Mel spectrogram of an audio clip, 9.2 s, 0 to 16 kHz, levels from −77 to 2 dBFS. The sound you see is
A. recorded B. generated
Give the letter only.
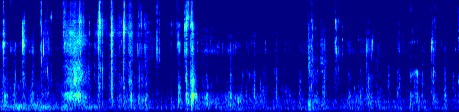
A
